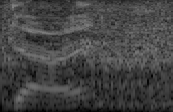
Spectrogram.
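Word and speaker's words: Gerry: Spells it G-E-R-R-Y, pronounces it Gary.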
